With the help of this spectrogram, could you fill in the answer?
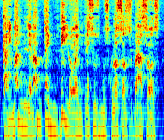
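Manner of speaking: ordinary talk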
